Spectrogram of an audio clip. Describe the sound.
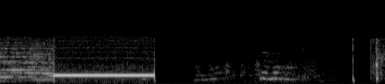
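A steady telephone tone plays while a call is transferred to a manager. It is one loud held beep of about a second, followed by a brief silence and then talk.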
